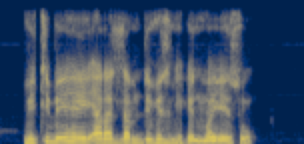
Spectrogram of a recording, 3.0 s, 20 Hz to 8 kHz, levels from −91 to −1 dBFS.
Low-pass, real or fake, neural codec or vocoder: 7.2 kHz; fake; vocoder, 22.05 kHz, 80 mel bands, HiFi-GAN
